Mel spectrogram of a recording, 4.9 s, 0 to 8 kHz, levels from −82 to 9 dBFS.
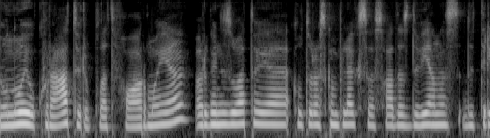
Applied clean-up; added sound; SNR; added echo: none; none; none; none.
